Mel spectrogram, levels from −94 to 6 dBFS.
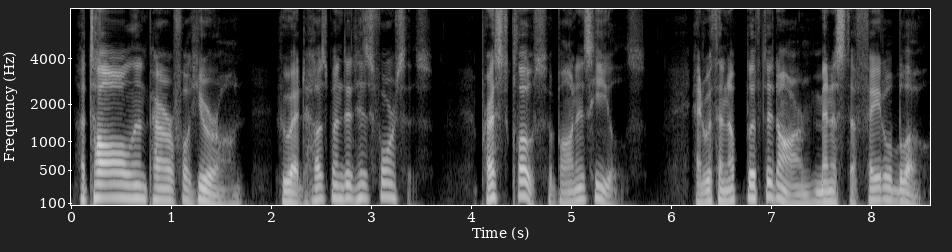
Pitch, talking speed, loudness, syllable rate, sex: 115 Hz, 170 wpm, -24 LUFS, 5.4 syllables/s, male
